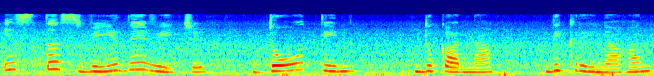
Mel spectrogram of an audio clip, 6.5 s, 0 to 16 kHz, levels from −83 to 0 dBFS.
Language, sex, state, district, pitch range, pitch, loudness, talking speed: Punjabi, female, Punjab, Kapurthala, 220-280 Hz, 250 Hz, -18 LUFS, 90 wpm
